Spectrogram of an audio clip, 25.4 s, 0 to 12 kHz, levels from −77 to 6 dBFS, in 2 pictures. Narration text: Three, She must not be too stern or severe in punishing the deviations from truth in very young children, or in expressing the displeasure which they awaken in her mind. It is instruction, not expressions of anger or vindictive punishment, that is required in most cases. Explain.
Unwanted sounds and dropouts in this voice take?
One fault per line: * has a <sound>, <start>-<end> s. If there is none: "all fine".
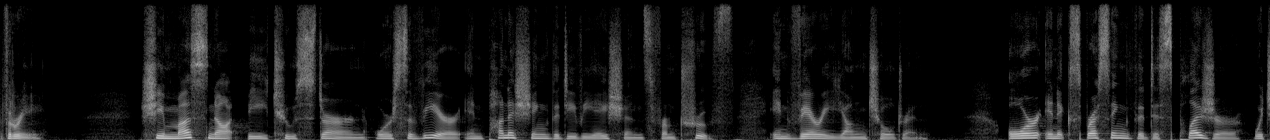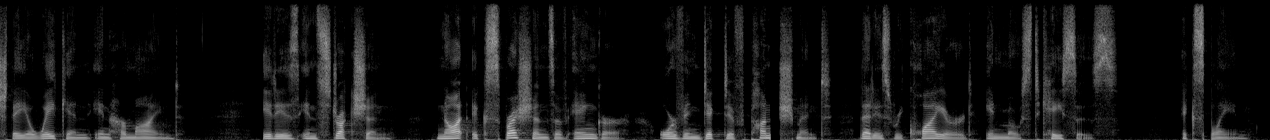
* has a dropout, 20.4-20.5 s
